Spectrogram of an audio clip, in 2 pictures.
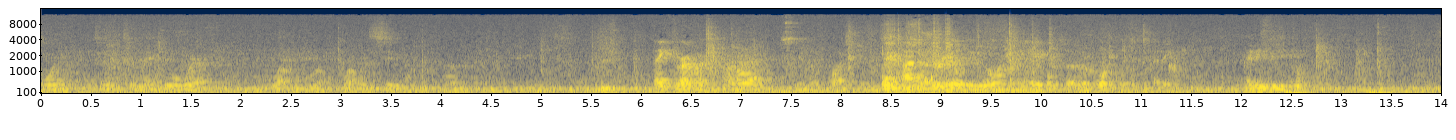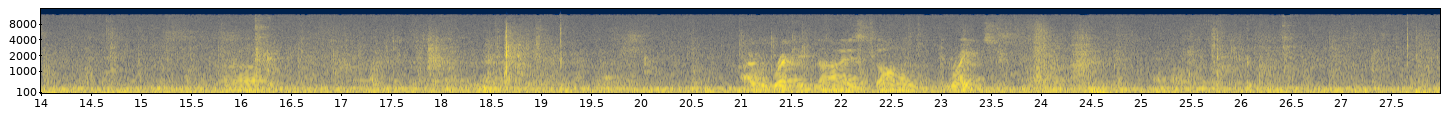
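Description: A man speaks firmly into a microphone in an echoing room.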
